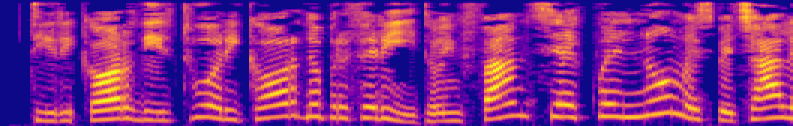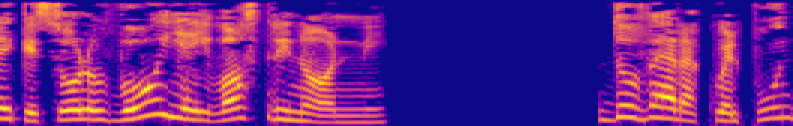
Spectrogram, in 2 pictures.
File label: Italian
